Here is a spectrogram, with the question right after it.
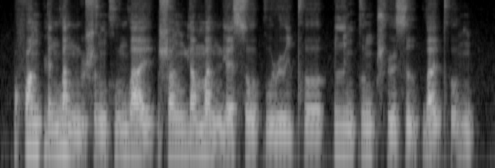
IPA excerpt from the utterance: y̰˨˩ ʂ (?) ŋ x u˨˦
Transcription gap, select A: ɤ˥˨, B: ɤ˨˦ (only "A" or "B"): B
